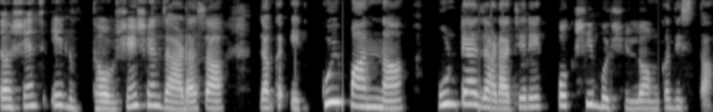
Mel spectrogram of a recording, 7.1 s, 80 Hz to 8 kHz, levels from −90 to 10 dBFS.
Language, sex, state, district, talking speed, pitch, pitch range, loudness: Konkani, female, Goa, North and South Goa, 145 wpm, 230 Hz, 195-270 Hz, -17 LUFS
